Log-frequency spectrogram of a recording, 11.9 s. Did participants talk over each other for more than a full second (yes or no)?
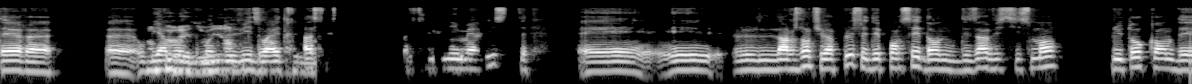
yes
